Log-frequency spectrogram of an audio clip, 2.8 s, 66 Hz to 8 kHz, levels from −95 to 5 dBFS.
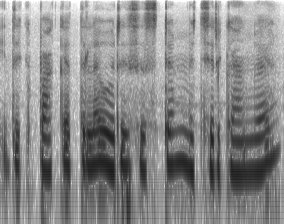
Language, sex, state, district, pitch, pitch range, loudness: Tamil, female, Tamil Nadu, Nilgiris, 220 Hz, 205-240 Hz, -15 LUFS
